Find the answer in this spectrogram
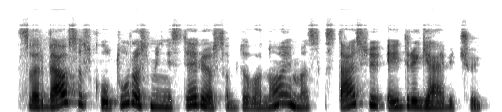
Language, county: Lithuanian, Utena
